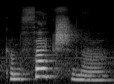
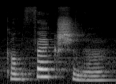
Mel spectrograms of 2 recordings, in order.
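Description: Both takes have the same delivery.

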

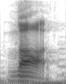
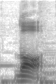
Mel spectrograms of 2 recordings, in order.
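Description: First: The vowel is an open, unrounded ah sound. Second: The vowel is a short, rounded o sound. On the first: "まずはアメリカ英語での発音" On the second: "イギリス英語の発音"

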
